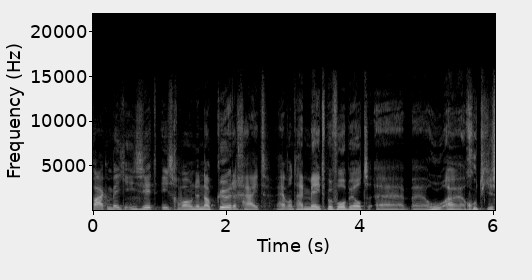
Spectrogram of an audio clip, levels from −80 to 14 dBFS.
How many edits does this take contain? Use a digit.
0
